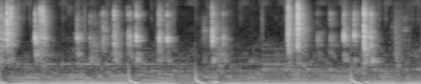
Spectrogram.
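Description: Quick, irregular clatter of keys on a computer keyboard as an email address is typed, close and clear, with short pauses between bursts and no talk.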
